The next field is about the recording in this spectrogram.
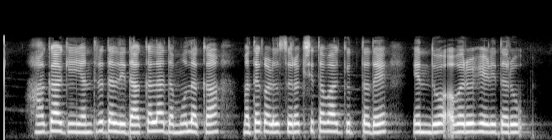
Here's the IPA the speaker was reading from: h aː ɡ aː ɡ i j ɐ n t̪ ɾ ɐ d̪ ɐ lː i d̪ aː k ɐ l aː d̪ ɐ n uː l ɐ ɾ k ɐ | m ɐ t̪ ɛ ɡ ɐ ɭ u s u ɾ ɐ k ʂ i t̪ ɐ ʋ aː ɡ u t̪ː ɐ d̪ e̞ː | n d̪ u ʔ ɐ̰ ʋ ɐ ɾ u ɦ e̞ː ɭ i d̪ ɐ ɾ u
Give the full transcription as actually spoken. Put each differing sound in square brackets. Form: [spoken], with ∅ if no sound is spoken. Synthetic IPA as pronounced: h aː ɡ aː ɡ i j ɐ n t̪ ɾ ɐ d̪ ɐ lː i d̪ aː k ɐ l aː d̪ ɐ [m] uː l ɐ [∅] k ɐ | m ɐ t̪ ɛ ɡ ɐ ɭ u s u ɾ ɐ k ʂ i t̪ ɐ ʋ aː ɡ u t̪ː ɐ d̪ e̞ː | n d̪ u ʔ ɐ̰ ʋ ɐ ɾ u ɦ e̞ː ɭ i d̪ ɐ ɾ u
